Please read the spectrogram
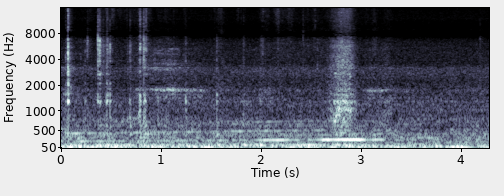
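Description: Faint handling sounds on an open laptop's plastic chassis: a few light clicks and taps in the first second, then a brief rustle of a hand sliding over the case near three seconds.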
